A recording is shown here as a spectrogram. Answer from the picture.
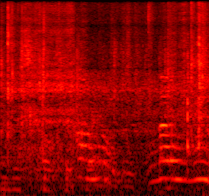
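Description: Electric drill starting up about one and a half seconds in and running with a steady hum, driving the crank shaft of a Hario Mini Mill Slim hand coffee grinder. Faint voices come before it.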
